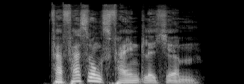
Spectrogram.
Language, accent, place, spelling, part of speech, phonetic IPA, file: German, Germany, Berlin, verfassungsfeindlichem, adjective, [fɛɐ̯ˈfasʊŋsˌfaɪ̯ntlɪçm̩], De-verfassungsfeindlichem.ogg
- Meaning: strong dative masculine/neuter singular of verfassungsfeindlich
